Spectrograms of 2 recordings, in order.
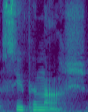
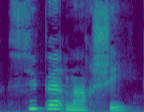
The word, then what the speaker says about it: supermarché: Okay, so the next word, if that word did not have the apostrophe on the E, you might think it would be said like supermarché, okay? However, it is not supermarché, we should know by now, it's going to be supermarché, okay?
